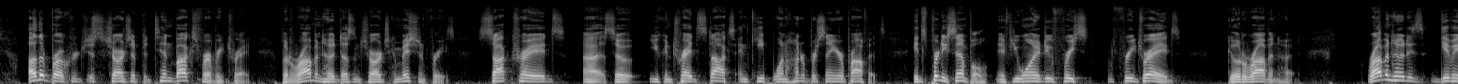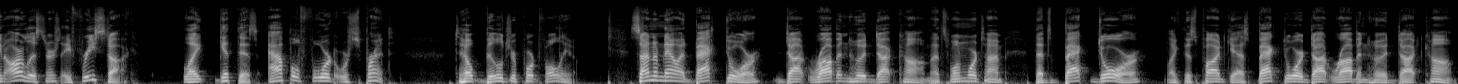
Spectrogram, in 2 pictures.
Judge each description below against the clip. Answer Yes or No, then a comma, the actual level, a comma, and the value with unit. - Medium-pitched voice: No, low, 130 Hz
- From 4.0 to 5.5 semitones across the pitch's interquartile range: Yes, average, 4.8 semitones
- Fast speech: No, average, 165 wpm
